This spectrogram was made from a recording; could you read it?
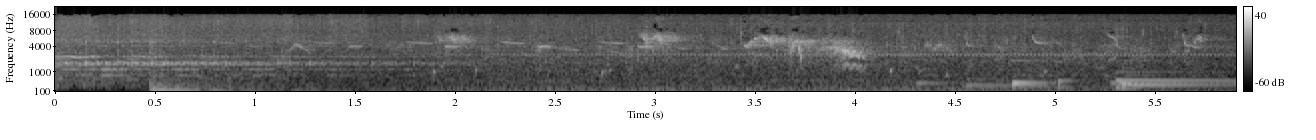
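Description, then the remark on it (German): Birds chirp and sing in short, scattered phrases over a steady outdoor hiss, with a few brighter calls standing out near the middle and end. No one speaks. “Wie geht's denn dir, wenn du diese Vogelstimme hier hörst?”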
